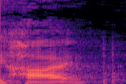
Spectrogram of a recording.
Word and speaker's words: hỏi: Ideally, you should start with a breathy high and a creaky low. For example, hi. But that creaky low is by far the most important part. You'll find that all pronunciations of hi, both the northern hi and the southern hi, all have a low creakiness in them.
